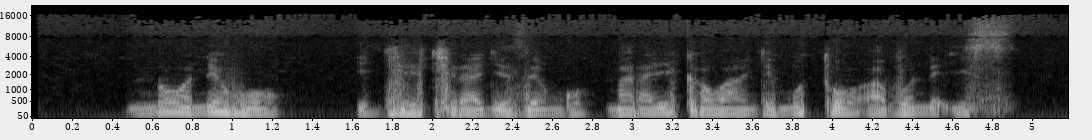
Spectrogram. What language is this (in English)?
Kinyarwanda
